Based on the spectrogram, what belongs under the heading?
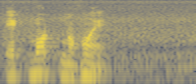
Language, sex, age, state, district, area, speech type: Assamese, male, 18-30, Assam, Jorhat, urban, read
